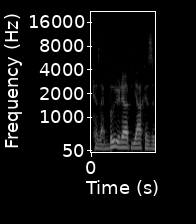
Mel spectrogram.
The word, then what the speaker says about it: Yakuza: Once I explained, that's the right way to pronounce Yakuza.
